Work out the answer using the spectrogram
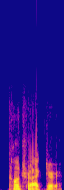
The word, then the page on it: contractor: American English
